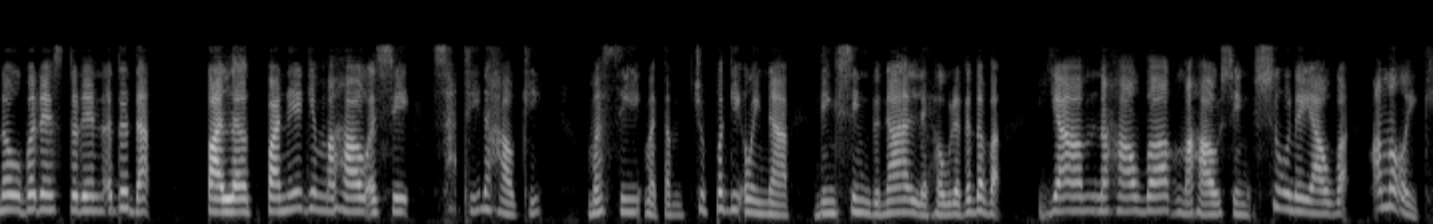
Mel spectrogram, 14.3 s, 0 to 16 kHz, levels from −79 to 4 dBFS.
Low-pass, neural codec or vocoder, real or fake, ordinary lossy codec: 7.2 kHz; codec, 16 kHz, 1.1 kbps, Voila-Tokenizer; fake; none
